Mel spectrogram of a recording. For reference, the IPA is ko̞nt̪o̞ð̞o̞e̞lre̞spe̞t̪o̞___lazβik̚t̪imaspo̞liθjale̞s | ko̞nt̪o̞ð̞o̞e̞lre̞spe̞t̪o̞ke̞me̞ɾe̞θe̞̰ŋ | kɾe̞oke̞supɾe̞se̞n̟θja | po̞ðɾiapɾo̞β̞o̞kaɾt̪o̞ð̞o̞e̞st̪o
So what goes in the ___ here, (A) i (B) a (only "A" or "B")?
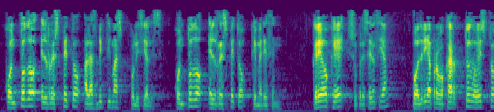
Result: B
